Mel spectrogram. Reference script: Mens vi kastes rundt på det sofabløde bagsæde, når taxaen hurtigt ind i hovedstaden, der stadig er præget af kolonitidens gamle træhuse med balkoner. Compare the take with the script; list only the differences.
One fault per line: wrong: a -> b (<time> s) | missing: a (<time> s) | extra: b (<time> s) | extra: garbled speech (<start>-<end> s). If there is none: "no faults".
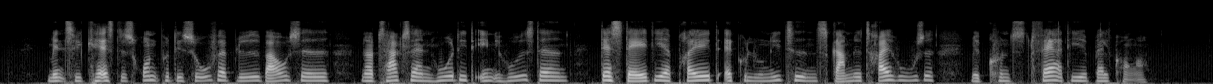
extra: kunstfærdige (9.8 s)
